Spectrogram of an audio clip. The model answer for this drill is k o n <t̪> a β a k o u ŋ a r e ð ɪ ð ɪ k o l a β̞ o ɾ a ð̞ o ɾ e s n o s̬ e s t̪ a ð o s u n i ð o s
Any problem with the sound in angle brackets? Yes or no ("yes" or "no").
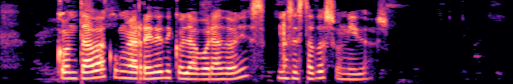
no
